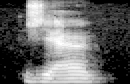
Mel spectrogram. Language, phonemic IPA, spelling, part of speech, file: Moroccan Arabic, /ʒiː.ʕaːn/, جيعان, adjective, LL-Q56426 (ary)-جيعان.wav
- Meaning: hungry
